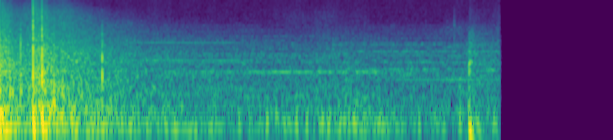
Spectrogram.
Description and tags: recording of a double firework explosion with some distant orchestra playing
